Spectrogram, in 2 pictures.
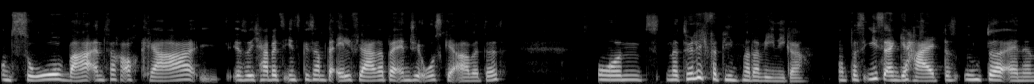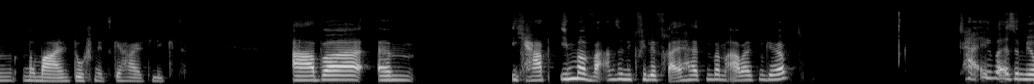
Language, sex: German, female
